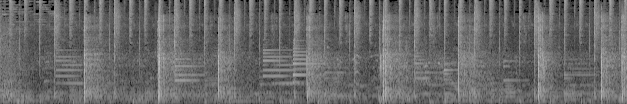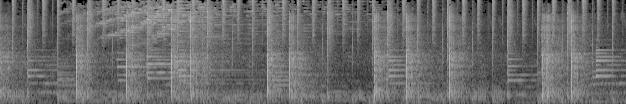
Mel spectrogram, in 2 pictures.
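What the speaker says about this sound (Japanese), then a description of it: "映る花火はいかがでしょうか。" Summer fireworks display at a resort in Karuizawa, with repeated booming bursts and crackles at irregular intervals every second or two, fairly close and loud, with faint voices in the background.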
